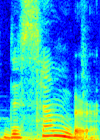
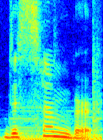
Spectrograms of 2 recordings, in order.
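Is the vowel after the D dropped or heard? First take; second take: dropped; dropped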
